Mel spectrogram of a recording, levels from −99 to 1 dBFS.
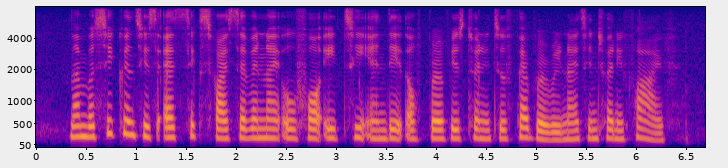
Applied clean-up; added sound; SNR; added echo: none; none; none; none.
